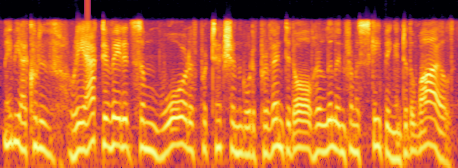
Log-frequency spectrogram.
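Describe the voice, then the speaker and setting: An actor playing a proud, grave sorcerer burdened by failure in a video game, speaking in a formal, dramatic, articulate manner. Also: male voice, fairly high pitch, normal speed, creaky, phone-quality sound. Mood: anguished, bitter. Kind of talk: video game character dialogue.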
